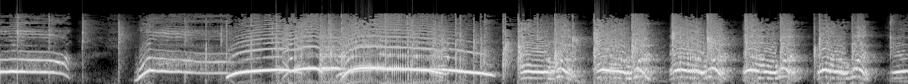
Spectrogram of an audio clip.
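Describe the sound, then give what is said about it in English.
Loud applause with sharp, dense claps, while several voices whoop and cheer in long rising and falling calls that carry across the whole stretch. “And you hear clapping.”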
